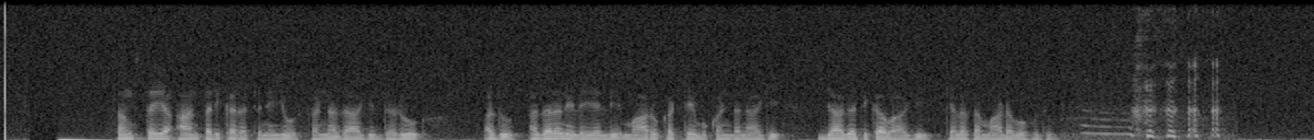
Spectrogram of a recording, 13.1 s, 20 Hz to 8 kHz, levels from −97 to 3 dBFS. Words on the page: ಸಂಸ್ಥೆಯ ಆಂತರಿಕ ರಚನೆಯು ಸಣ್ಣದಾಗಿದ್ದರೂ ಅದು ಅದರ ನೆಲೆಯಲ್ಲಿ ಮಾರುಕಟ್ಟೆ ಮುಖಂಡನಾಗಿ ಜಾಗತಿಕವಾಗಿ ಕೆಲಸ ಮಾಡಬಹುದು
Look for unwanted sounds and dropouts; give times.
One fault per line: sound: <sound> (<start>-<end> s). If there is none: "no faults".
sound: laugh (10.8-12.3 s)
